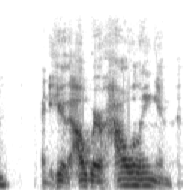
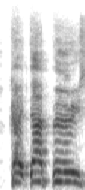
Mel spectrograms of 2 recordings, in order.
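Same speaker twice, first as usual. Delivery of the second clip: high, far-off shouting. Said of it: "like, shouting".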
